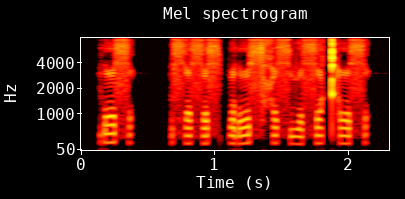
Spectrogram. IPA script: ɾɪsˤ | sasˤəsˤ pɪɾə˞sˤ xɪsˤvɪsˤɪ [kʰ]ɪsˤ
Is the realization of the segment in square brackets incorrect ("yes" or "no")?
no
